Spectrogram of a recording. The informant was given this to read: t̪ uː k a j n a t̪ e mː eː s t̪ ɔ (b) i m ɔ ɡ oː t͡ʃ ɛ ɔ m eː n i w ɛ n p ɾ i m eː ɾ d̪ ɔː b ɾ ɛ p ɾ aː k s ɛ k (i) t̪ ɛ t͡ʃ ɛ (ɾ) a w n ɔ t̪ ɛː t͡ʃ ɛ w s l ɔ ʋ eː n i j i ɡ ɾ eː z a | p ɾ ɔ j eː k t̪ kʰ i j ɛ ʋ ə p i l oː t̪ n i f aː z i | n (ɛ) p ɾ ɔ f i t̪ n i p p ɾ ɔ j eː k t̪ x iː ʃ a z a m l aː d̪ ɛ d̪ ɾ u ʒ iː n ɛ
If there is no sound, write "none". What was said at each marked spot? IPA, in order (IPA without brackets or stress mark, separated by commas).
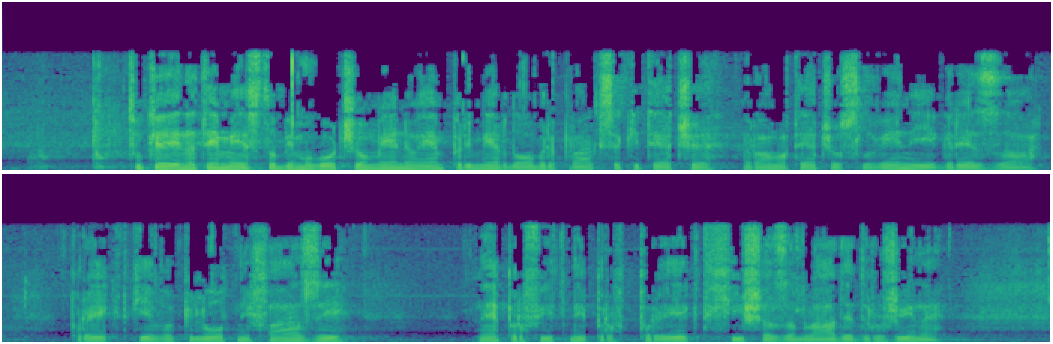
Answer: b, i, ɾ, ɛ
